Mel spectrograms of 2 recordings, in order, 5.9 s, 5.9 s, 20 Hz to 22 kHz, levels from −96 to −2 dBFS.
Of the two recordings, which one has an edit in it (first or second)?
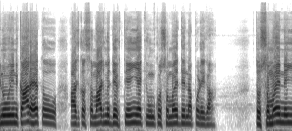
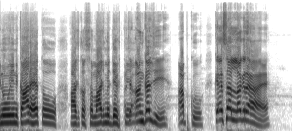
second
